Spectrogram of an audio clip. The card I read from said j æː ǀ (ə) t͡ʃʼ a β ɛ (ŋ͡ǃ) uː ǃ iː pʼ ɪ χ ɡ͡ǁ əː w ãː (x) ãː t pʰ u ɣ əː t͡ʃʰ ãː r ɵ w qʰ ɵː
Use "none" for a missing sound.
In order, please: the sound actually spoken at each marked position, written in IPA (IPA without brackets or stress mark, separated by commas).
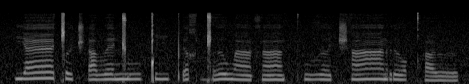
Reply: ɵ, ŋ͡ǁ, x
